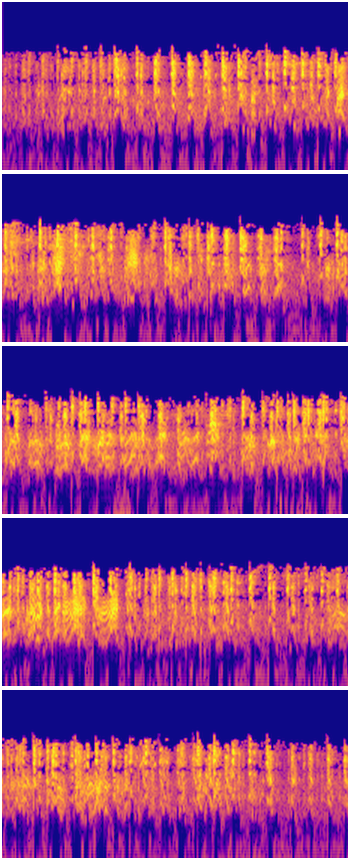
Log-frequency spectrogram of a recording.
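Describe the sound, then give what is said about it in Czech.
Black-crowned night herons call in a dense, unbroken chorus of rapid, harsh chattering and clicking notes, many birds overlapping at a steady, loud level throughout, with no talking. “Kvakoš noční hnízdí pospolitě v koloniích, které jsou jak trvalé, tak příležitostně vznikající a znovu zanikající.”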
